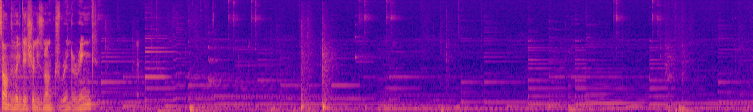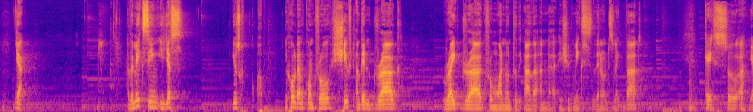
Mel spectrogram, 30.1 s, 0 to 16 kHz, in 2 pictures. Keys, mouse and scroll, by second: 0.0-1.2 drag, 2.1 /, 2.6 /, 3.1 KP_0, 4.6 click, 5.0 click, 5.4 z, 6.0 ctrl+s, 7.2-8.8 drag, 8.8 KP_Decimal, 12.2-16.8 drag, 13.5 ctrl+s, 15.3 scroll down 1, 17.2 scroll down 1, 17.5-18.1 scroll up 10, 18.1-24.2 drag, 24.2-26.9 ctrl+shift+right drag, 26.9-30.1 drag, 28.5 ctrl+s.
